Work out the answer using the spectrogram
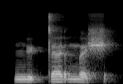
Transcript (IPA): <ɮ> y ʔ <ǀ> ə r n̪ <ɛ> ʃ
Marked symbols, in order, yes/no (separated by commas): no, no, no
